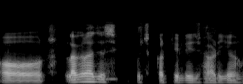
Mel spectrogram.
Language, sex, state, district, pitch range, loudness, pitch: Hindi, male, Uttar Pradesh, Etah, 90-125 Hz, -29 LUFS, 95 Hz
